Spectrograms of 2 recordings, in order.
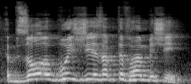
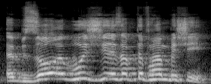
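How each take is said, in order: Both takes have the same delivery.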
